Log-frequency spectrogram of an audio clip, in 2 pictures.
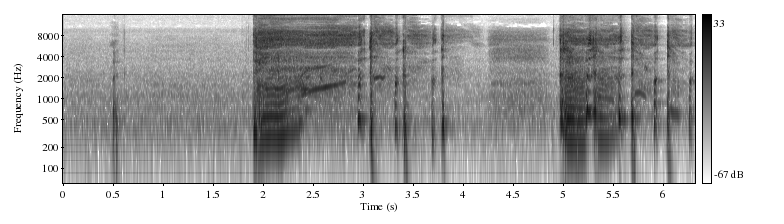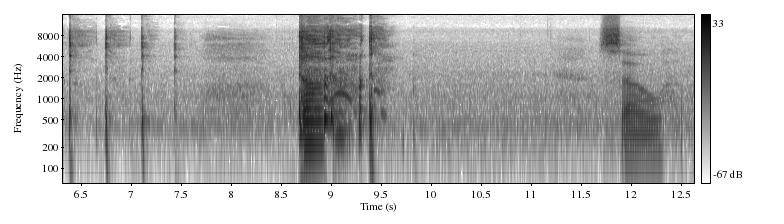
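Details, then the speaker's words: An adult woman demonstrates her voluntary "signature cough": three loud, open-mouthed, uncovered cough bursts, each followed by short trailing coughs, after wheezing and suppressed muffled coughs. "And then once I feel like I'm running out of breath, I'll let out like a bark. Like And then after that, I take a breath and then just open my mouth and let the cough go uncovered."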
